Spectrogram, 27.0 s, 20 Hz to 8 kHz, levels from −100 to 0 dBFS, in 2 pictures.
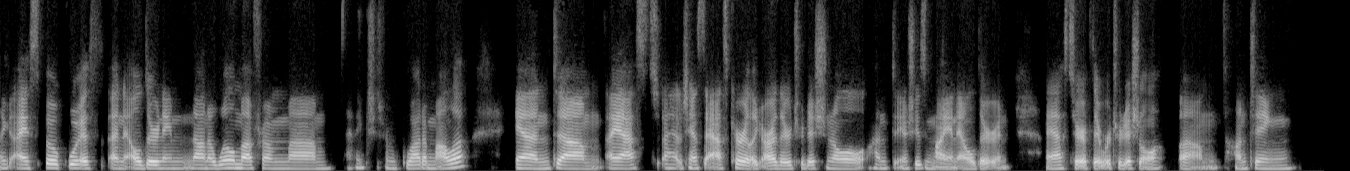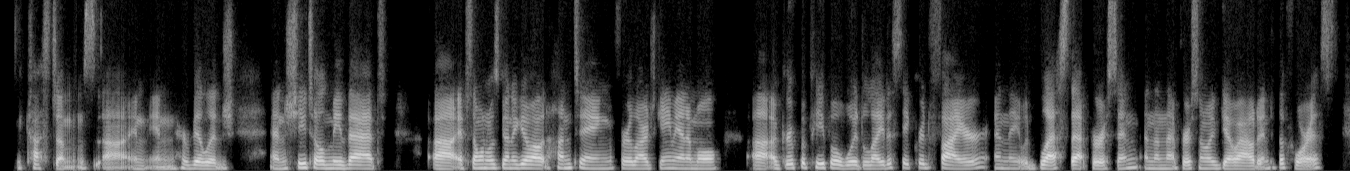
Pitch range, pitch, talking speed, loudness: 155-180 Hz, 165 Hz, 220 wpm, -23 LUFS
